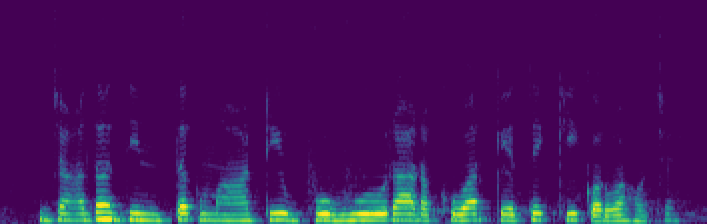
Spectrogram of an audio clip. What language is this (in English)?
Magahi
